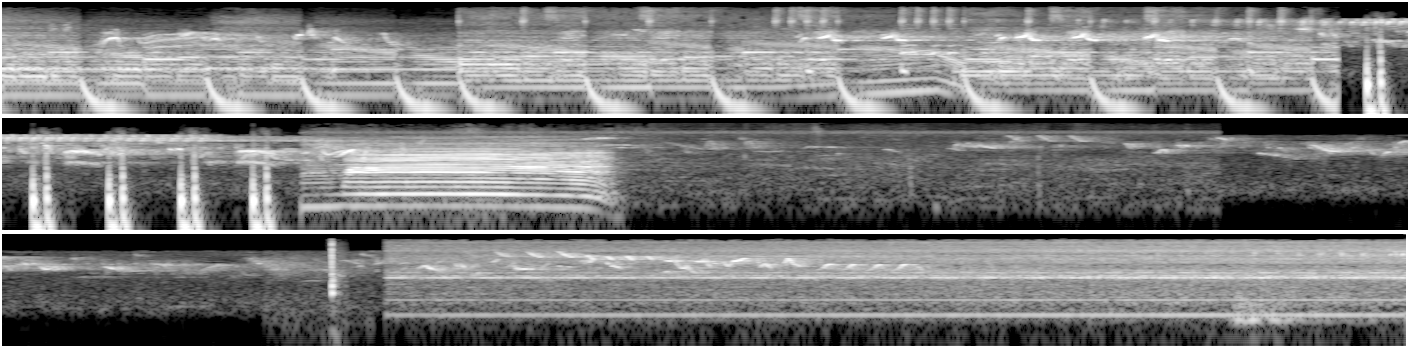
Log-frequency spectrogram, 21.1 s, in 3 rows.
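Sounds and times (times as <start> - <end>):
birds chirping: 0.0 - 18.9
small motor humming: 2.6 - 6.5, 16.0 - 21.0
cow mooing: 8.5 - 10.2.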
